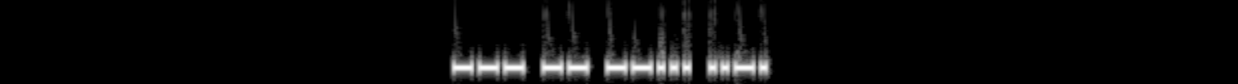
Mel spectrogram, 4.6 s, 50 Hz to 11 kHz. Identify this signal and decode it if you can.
Morse code, heard as a keyed tone, about 49 wpm, 700 Hz. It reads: OM7F
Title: DXCC-100 Call Signs - 4 Characters - 50wpm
